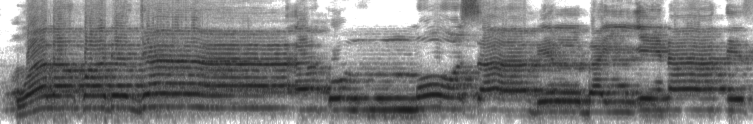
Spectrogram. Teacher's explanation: Catatannya yang pertama qalqalah. Walaqad dal ba sama jim dipantulkannya kalau bisa maksimal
